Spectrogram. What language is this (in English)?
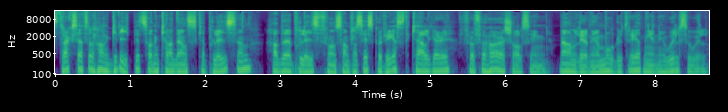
Swedish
